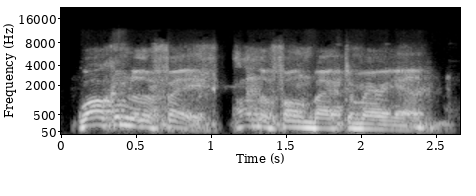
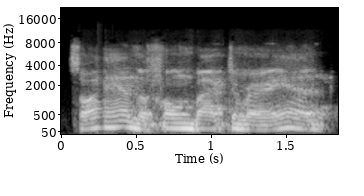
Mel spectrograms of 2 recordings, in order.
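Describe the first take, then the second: First: Lightly voiced booming priest, barely louder; a hint of a hard-of-hearing priest calling down the line; a mock priest who talks loud, not really loud; imitating a loud priest. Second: Said in the usual way. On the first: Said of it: "So he talks really loud".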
